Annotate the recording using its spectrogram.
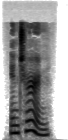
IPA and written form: ˈɪn.tɝːn (Intern)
